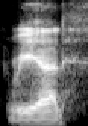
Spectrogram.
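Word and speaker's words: Riyadh: RI y is that how you say it Riad yeah uh then they go to adelay yep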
